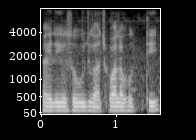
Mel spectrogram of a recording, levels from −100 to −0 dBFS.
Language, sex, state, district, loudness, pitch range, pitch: Bengali, male, West Bengal, Paschim Medinipur, -21 LUFS, 110-115 Hz, 110 Hz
